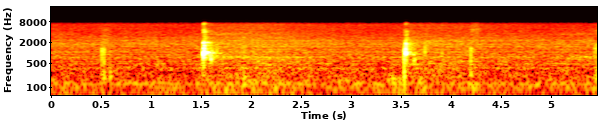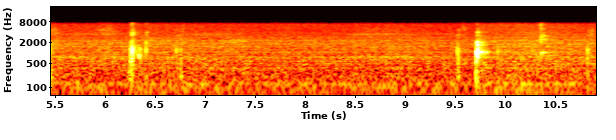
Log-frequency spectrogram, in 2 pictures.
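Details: Newborn baby: about four short, sharp hiccups at uneven intervals in a quiet room; infant hiccups.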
